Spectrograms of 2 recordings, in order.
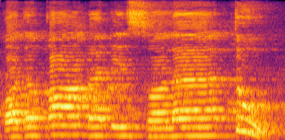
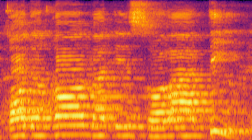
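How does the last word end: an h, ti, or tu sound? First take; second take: tu; ti. First: The last word ends with a tu sound. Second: The last word ends with a ti sound. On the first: The speaker calls it right. "komat digandeng itu yang betul adalah" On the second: The speaker calls it wrong. "ojo moco ini"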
